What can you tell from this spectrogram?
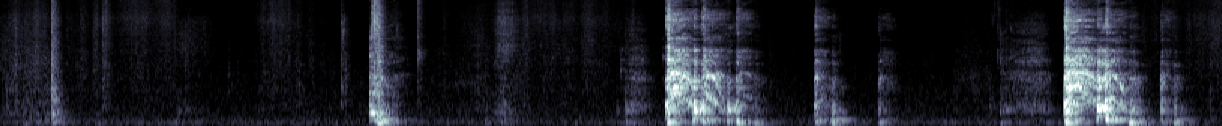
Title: Dry morning cough, gagging and spitting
